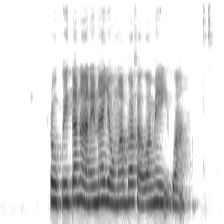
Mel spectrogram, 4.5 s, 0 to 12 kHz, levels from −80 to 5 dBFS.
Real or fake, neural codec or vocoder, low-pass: fake; codec, 24 kHz, 0.9 kbps, WavTokenizer, medium speech release version 2; 10.8 kHz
